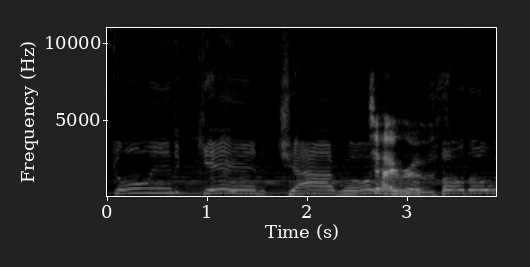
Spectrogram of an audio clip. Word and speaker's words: gyro: Gyros. Although it's I can't believe I said technically gyro. pronounced gyro. Although I still wanna call it a gyro 'cause it sounds cooler.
